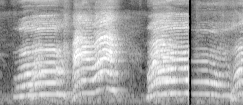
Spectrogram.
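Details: Angry domestic cat giving three drawn-out, strongly harmonic meows over about five seconds, each swelling up in pitch and then sliding down, with short quiet gaps between them in a small indoor space.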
